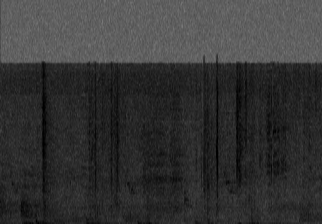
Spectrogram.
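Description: Faint footsteps: a person walking with soft, irregular steps and a few small clicks.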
